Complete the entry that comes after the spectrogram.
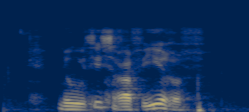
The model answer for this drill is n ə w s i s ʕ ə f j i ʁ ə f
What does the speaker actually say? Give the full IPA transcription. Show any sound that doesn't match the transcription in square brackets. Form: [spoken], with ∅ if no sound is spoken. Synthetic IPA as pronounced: n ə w [θ] i s [ʁ] ə f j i ʁ ə f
